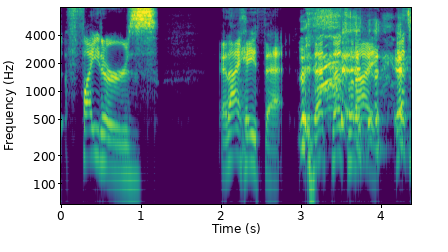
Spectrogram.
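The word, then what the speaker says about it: FighterZ: The game is called Dragon Ball Fighter Z, but it's pronounced Fighters.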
